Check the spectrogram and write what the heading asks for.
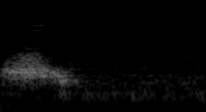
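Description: Near silence: room tone, with one faint, short, low sound in the first half-second.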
